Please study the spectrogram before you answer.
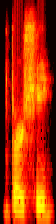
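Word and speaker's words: Burshi: I watched a little video of like when you went back to your village, Bershi.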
